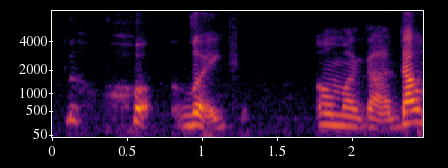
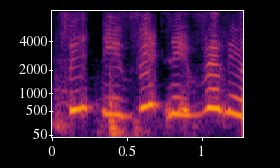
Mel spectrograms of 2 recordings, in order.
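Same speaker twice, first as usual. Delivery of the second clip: higher, louder mock call of a name; mock calling her name; 11 semitones higher, 5 dB louder than usual. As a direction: hail her from the van door. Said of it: "they open it and they're like".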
